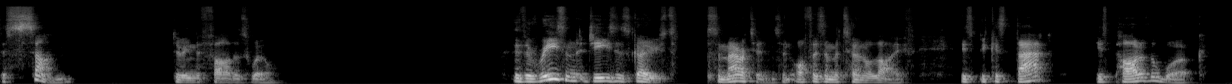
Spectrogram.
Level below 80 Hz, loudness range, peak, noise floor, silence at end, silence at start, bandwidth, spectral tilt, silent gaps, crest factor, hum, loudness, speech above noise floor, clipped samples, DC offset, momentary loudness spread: -58 dBFS; 11 LU; -4 dBFS; -87 dBFS; 0.3 s; 0 s; 16.5 kHz; -5.5 dB/octave; none; 22 dB; none; -24 LUFS; 64 dB; under 0.1%; under 0.1%; 16 LU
